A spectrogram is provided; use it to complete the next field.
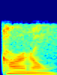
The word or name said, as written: carnal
